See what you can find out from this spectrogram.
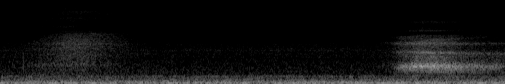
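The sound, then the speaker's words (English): Deep breaths during a morning classroom meditation, drawn in through the nose and let out through the mouth: two soft, airy breath sounds, the second louder, over a low steady hum. “Taking three last deep breaths in through the nose, out through the mouth. Again.”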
